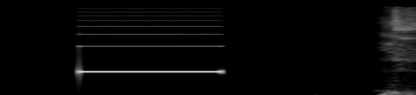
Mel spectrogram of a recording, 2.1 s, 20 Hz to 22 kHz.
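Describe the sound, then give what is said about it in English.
A single loud electronic beep from a 16-gigabyte phone signalling its storage is full and interrupting a recording, a steady pure tone lasting under a second, cuts in sharply and stops, followed by quiet rustling and then a burst of laughter-like vocal noise. “Sorry, guys, I ran out of space on my goddamn phone.”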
